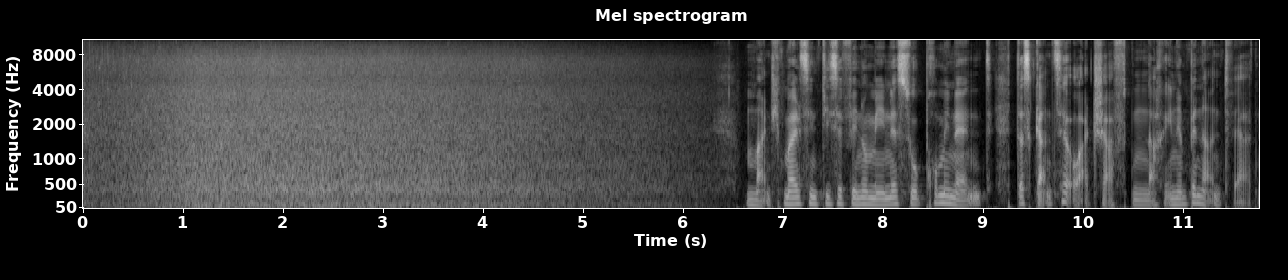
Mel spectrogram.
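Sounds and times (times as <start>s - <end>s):
rushing water of a stream or waterfall: 0.0s - 6.3s
speech: 6.6s - 11.7s.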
